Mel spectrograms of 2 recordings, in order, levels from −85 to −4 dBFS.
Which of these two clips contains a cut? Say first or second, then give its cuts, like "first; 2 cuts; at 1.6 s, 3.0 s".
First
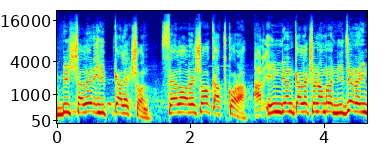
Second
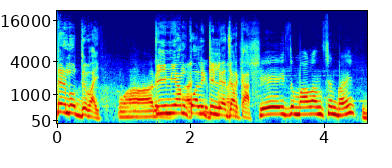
first; 2 cuts; at 1.5 s, 2.9 s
